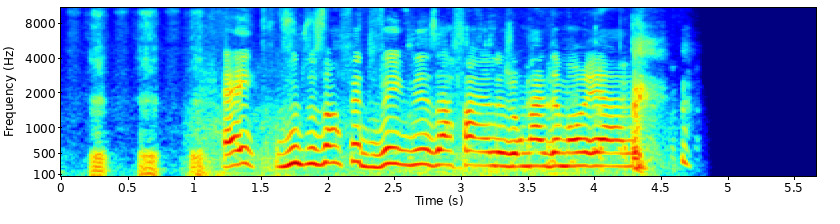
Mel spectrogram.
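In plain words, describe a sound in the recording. A young woman speaks with animation, close by.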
